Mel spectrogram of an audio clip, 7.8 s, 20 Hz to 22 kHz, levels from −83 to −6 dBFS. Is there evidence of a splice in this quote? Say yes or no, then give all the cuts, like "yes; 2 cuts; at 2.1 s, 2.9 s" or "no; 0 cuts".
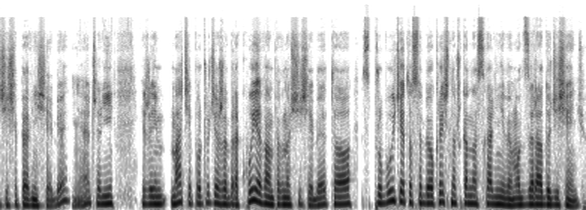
yes; 2 cuts; at 1.0 s, 4.8 s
